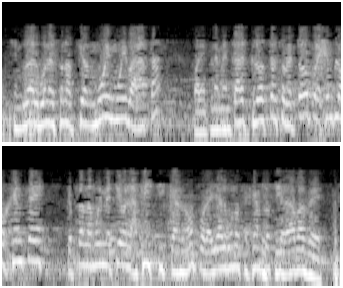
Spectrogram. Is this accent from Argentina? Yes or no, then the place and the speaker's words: no; Ensenada, Baja California, Mexico; De Ensenada, Baja California.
